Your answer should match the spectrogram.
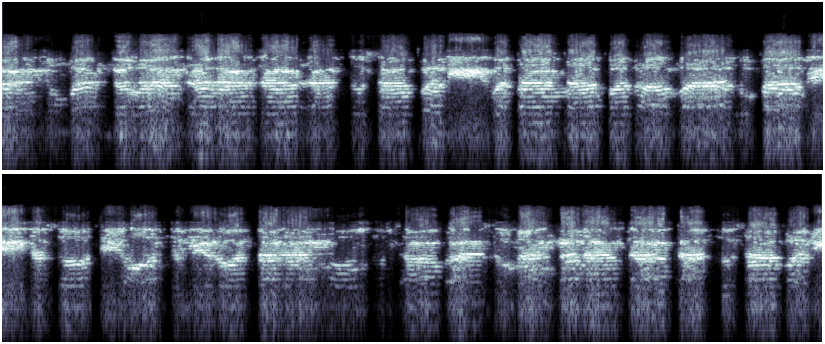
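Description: A voice singing to music, with quick phrases running throughout.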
